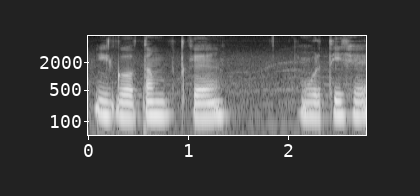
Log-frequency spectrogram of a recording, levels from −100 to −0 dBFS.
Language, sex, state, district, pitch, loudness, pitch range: Hindi, male, Bihar, Purnia, 140 Hz, -18 LUFS, 130-140 Hz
